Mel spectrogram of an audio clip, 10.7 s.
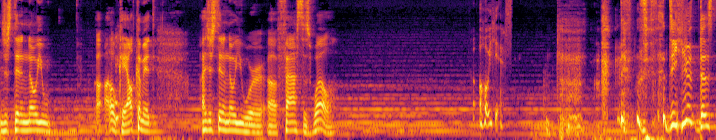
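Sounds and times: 
speech: 0:00.0 - 0:05.1, 0:07.2 - 0:10.7
coughing: 0:08.0 - 0:10.2
laughter: 0:08.2 - 0:10.3.

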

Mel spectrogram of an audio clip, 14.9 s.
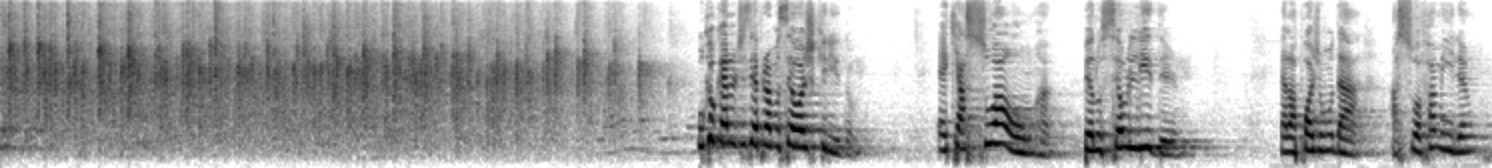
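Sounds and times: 
audience applauding: 0:00.0 - 0:06.9
speech: 0:07.0 - 0:08.7, 0:09.4 - 0:12.0, 0:12.8 - 0:14.9.

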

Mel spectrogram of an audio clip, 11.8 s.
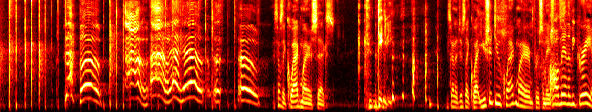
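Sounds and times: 
one person clapping to mimic applause: 0:00.0 - 0:01.3, 0:02.0 - 0:04.8
speech: 0:01.9 - 0:02.2, 0:02.8 - 0:08.1, 0:09.0 - 0:11.8.

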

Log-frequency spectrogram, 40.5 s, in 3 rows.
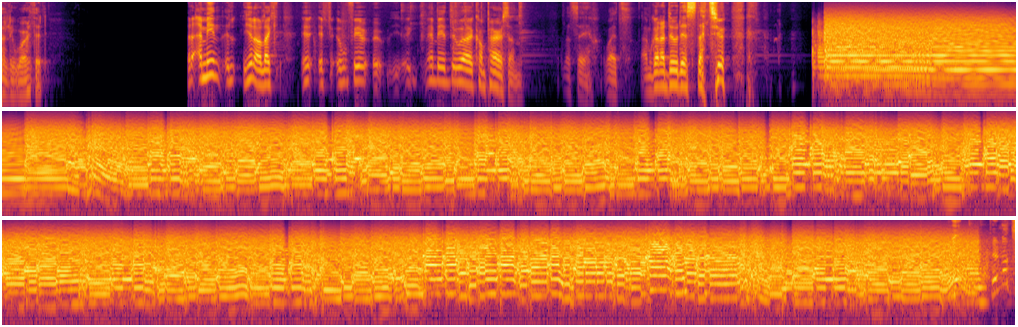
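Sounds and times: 
speech: 0:00.0 - 0:00.7, 0:02.5 - 0:10.1
chunky heavily distorted rock guitar riffs: 0:10.8 - 0:40.5.

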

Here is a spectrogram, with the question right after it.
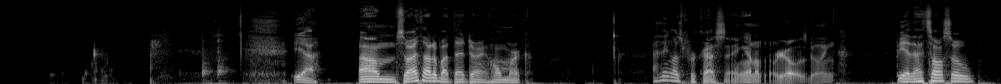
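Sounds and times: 
person sipping water: 0:00.5 - 0:02.6
speech: 0:02.9 - 0:05.4, 0:06.5 - 0:09.9.

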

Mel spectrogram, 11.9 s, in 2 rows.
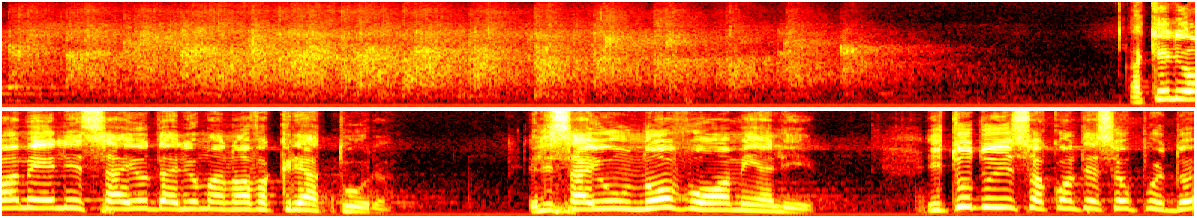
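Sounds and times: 
audience applauding: 0:00.0 - 0:04.6
speech: 0:05.6 - 0:08.0, 0:08.6 - 0:11.9.

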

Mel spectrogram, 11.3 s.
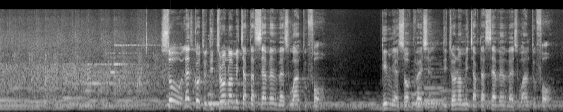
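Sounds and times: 
audience clapping: 0:00.0 - 0:04.2
speech: 0:03.2 - 0:06.6, 0:07.6 - 0:11.2.

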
